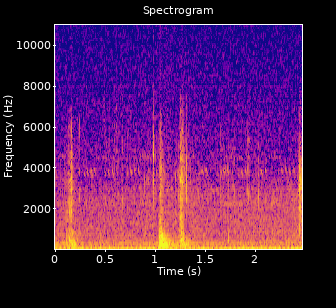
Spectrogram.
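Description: A car door thuds shut.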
